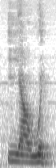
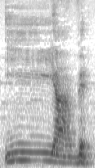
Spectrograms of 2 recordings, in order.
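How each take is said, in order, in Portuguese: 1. Uma vogal u longa, depois um e curto. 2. O som do meio é a consoante v. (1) "a sílaba U é dita de forma mais comprida e o E mais curto" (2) "O nome de Deus é conhecido como Iavé"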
